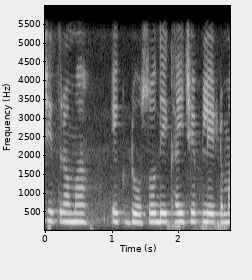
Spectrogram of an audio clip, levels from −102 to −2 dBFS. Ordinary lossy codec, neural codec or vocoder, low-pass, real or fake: none; none; 5.4 kHz; real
